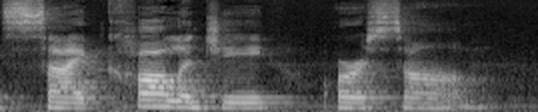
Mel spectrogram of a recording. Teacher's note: we do not hear the p in Psychology or Psalm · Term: silent P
